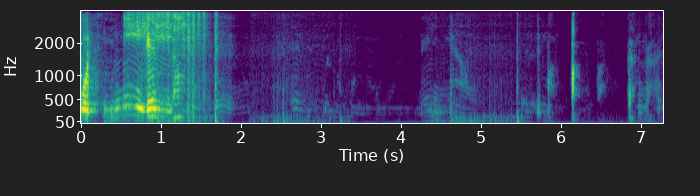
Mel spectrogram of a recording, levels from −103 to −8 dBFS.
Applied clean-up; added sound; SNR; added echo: neural mask model DeepFilterNet 3.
